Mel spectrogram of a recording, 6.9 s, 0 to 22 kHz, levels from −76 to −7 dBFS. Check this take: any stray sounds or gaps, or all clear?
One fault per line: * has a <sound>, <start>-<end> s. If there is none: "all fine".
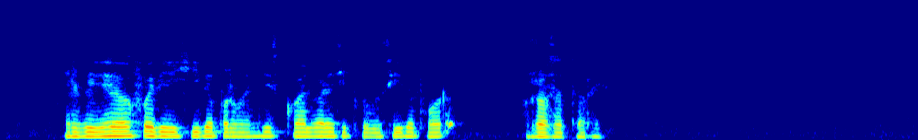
all fine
